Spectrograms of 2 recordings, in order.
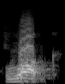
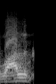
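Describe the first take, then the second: First: The L sound is left out of the word. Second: The L sound is pronounced in the word. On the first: The speaker calls it right. "वॉक बोला जाता है" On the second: The speaker calls it wrong. "वाल्क ना"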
